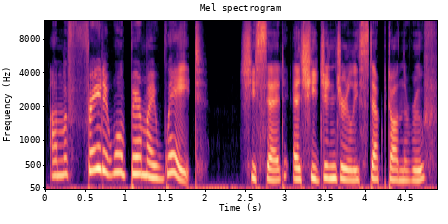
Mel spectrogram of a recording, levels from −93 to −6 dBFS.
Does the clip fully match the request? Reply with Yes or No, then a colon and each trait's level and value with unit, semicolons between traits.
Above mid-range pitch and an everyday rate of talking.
Yes: very high, 260 Hz; average, 195 wpm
